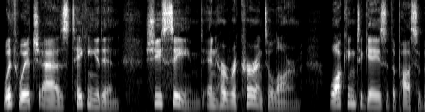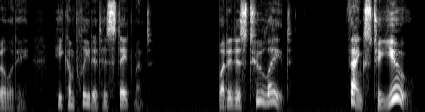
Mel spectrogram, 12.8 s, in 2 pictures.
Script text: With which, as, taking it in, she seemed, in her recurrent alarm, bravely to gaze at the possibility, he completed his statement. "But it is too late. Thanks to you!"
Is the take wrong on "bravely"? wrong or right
wrong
